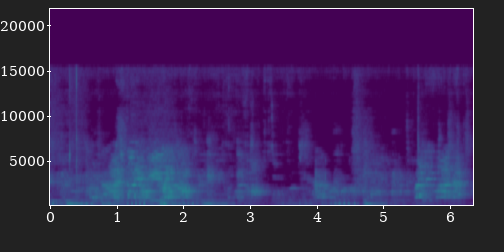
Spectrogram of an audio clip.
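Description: High flyer pigeons coo in their loft, a repeated rolling coo close by, with children's voices and chatter mixed in around them.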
